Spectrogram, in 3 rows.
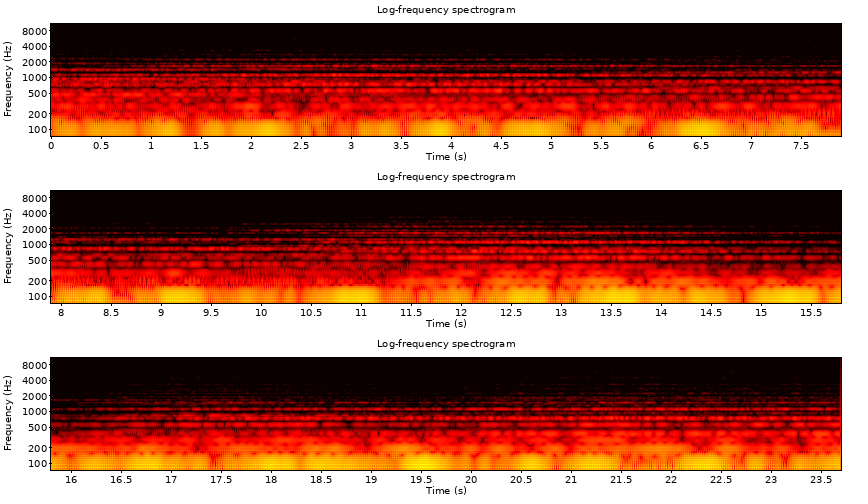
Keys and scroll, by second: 5.2 shift+F5.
